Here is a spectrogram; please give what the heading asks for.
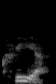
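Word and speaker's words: क्रिया: he's right behind me kreeya huh I stand corrected there was one high note and I have it written on my slide here it's all over the first syllable of Korea Korea huh all right so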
